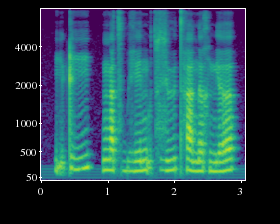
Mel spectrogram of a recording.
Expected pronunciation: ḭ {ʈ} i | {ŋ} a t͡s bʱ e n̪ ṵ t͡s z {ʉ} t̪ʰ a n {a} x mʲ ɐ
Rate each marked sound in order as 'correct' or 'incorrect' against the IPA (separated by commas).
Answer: correct, correct, correct, incorrect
